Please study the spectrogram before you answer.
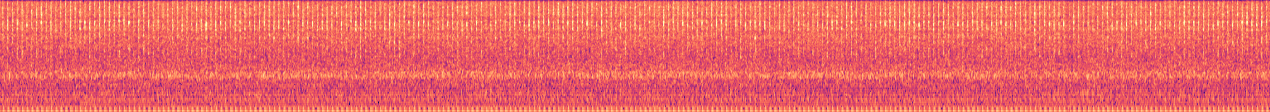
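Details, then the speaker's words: Troy-Bilt Briggs & Stratton rear-wheel-drive mower after ultrasonic carb clean, warming up with smoke clearing; steady even single-cylinder drone at constant speed, no misses or surges; running smoothly. "I'll let it warm up and I'll see if the pitch changes. Motor's running good. Let it warm up."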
